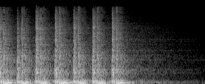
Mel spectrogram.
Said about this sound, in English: As I tried to stifle a scream, she raised a hand and knocked loudly on my front door.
